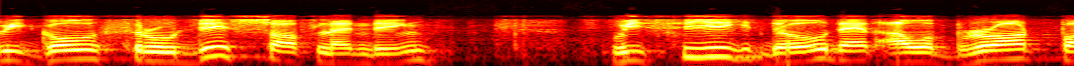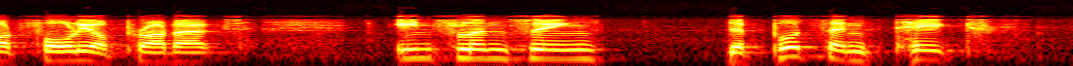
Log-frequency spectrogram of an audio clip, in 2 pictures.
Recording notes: Q3 2023 Earnings Conference Call of Broadcom.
